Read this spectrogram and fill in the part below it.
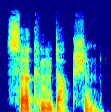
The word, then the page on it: circumduction: British English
